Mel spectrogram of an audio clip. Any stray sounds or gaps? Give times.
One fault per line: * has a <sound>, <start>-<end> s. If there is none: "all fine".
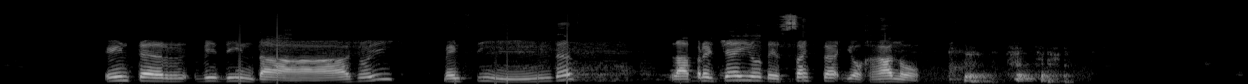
* has a laugh, 9.5-10.8 s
